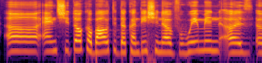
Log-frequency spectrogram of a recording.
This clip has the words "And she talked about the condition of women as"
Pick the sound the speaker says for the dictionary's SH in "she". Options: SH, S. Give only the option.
SH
